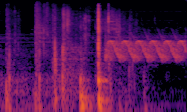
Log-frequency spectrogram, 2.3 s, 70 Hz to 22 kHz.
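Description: In the No More Room in Hell 2 video game, a car alarm starts blaring after a few thuds and footsteps, its rapid warbling siren repeating steadily at moderate distance for the last second of the clip.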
